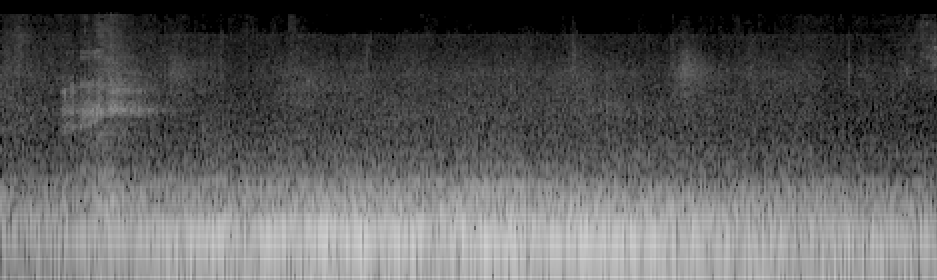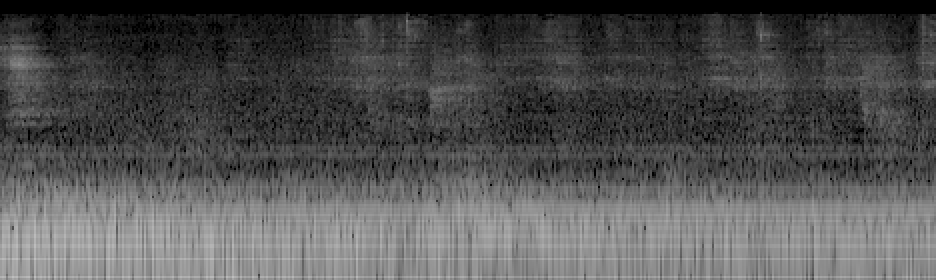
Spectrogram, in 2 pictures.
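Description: A man chants in a low, steady voice in a large echoing hall.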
